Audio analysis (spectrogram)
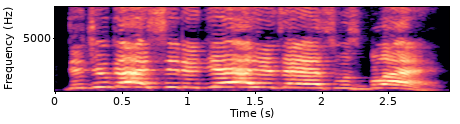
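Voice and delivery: loud, high, astonished outburst; excited shout. Real, not acted. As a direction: shout it out in disbelief. Reacting live to a viewer's video.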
